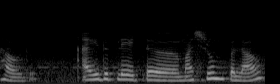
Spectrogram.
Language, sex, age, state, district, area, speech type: Kannada, female, 18-30, Karnataka, Udupi, rural, spontaneous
